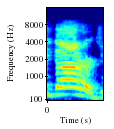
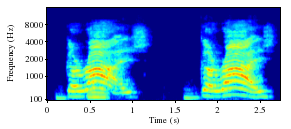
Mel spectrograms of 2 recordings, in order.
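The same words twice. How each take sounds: First: "garage" with GA punched, second syllable weak; first-syllable stress. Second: "garage" slow, RAGE long and strong; French-style final stress. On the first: Teacher shows how the rule would sound, first-syllable stress. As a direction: hit GA in "garage", then drop. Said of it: "quase sempre a primeira sílaba". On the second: Teacher shows the real French-derived pronunciation, final-syllable stress. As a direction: stretch and punch the second syllable of "garage". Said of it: "Por ser francesa, a gente fala". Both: Shown as a demonstration.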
